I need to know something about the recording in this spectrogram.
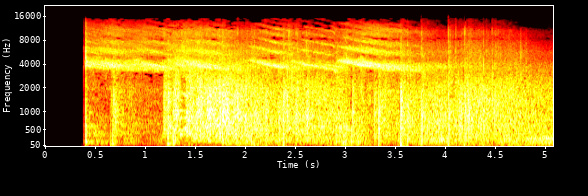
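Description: Firecrackers bang in rapid bursts.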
